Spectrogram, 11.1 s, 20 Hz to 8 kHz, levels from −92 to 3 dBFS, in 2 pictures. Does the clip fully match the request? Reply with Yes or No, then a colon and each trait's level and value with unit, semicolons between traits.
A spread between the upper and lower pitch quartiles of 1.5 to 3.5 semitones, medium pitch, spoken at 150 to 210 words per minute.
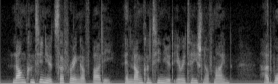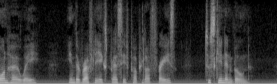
No: average, 3.1 semitones; medium, 165 Hz; slow, 135 wpm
